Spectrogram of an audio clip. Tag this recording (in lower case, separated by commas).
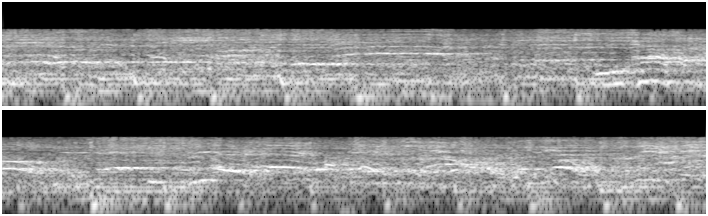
music, speech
